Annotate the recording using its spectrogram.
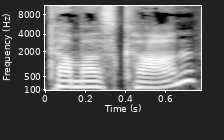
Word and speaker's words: Tamaskan: Es gibt ja noch den Tamasken oder Tamaskan. Wie spricht man den aus? – Tamaskan.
